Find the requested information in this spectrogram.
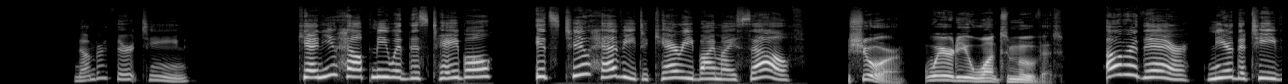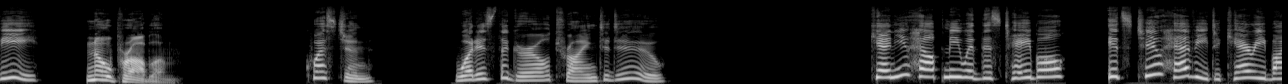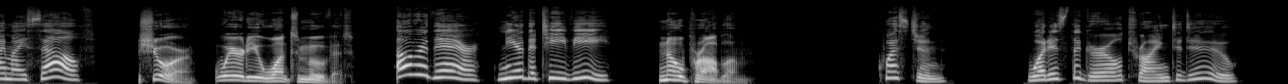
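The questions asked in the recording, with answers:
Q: What is the girl trying to do?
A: Move a table.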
